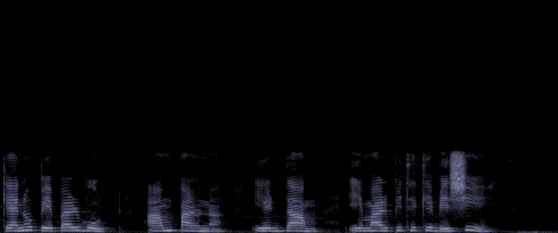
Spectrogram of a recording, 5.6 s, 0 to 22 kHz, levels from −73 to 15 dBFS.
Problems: none marked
